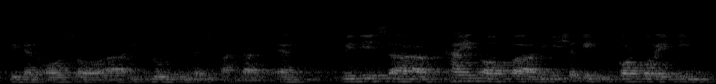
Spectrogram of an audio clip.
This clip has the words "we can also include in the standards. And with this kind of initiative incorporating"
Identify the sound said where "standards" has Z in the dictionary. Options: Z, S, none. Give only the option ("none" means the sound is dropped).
S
